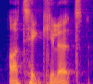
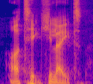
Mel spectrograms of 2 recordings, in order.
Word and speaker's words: articulate: Now, I've just realized that I've said those words is the spelling is identical, but you actually pronounce them differently. スペルは同じだけれども、プロナンセーションが形容詞か動詞かで変わってくるんですね。 Well, here's a little test, Terumi. Okay. A, articulate.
